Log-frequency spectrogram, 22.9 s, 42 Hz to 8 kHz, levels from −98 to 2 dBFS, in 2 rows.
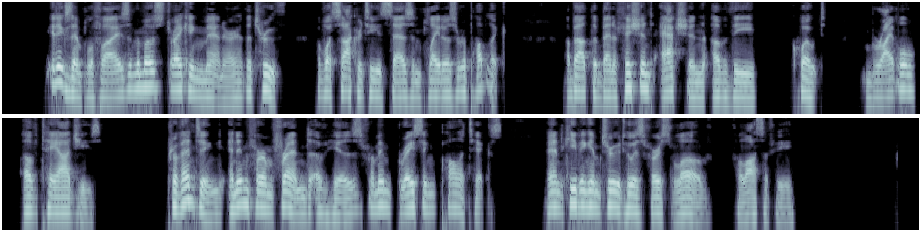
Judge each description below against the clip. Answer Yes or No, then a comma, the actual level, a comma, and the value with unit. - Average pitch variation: Yes, average, 4.9 semitones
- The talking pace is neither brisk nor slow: No, slow, 110 wpm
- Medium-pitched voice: No, low, 115 Hz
